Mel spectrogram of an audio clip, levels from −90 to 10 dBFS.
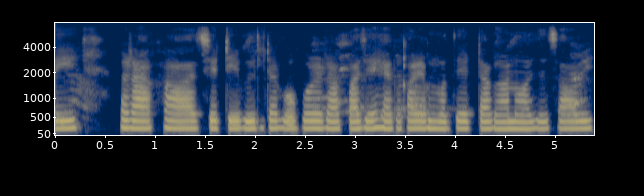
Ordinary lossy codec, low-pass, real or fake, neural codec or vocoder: none; 7.2 kHz; real; none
